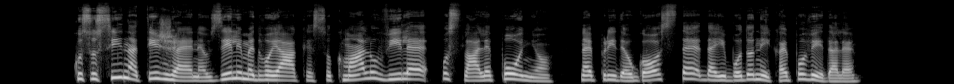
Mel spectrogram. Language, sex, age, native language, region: Slovenian, female, 30-49, Slovenian, Drava region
